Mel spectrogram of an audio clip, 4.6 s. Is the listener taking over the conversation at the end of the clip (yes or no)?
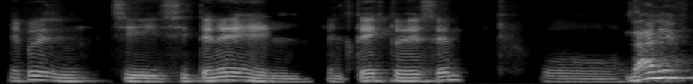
no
